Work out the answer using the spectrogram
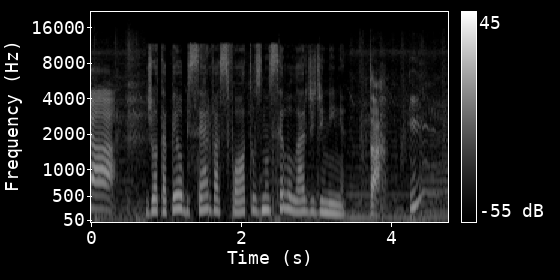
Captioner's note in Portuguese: Pássaros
